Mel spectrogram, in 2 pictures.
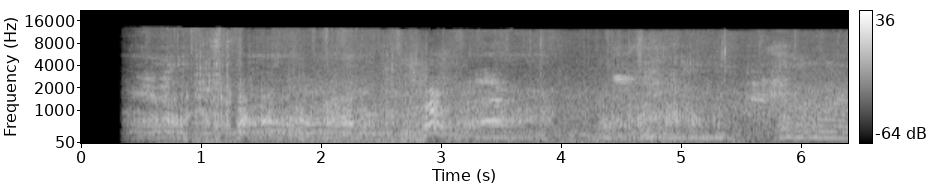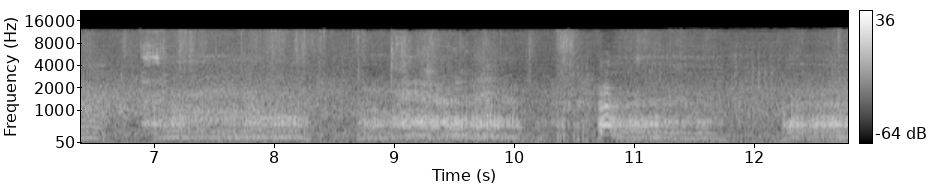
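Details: Bernese Mountain Dog growling during play-fighting with its owner, biting softly; long rough growls in repeated bursts with short breaks, with scuffling and a human voice now and then.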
